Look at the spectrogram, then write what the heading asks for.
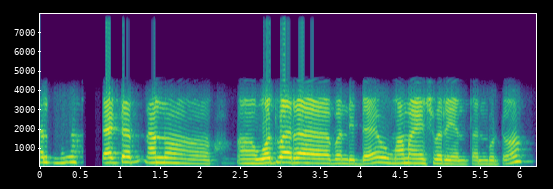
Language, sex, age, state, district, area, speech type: Kannada, female, 45-60, Karnataka, Chamarajanagar, rural, conversation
